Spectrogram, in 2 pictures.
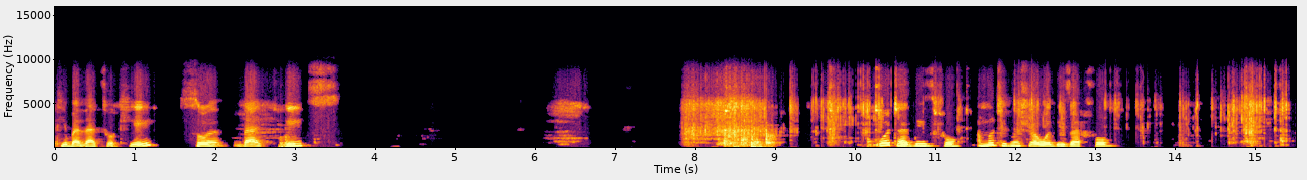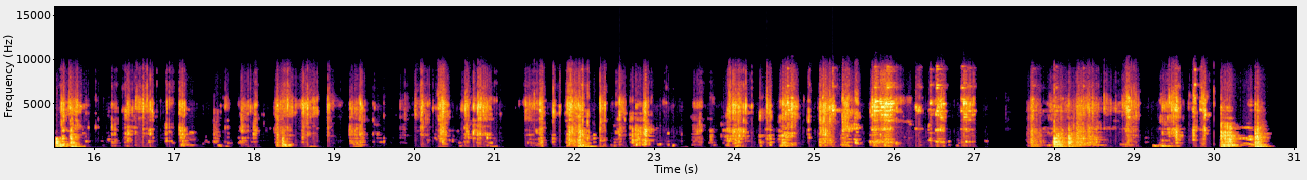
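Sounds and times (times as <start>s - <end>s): small metal parts clinking: 8.3s - 27.1s.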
